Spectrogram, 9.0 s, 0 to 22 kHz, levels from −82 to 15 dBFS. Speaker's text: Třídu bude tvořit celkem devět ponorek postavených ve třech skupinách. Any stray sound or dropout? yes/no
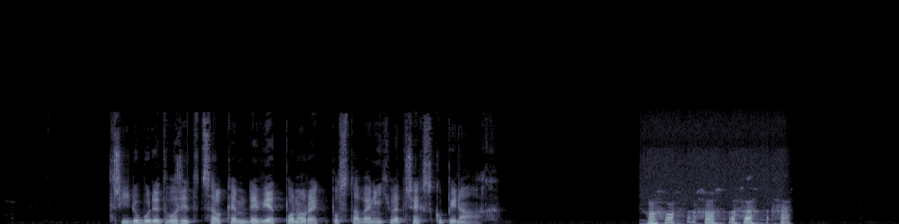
yes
